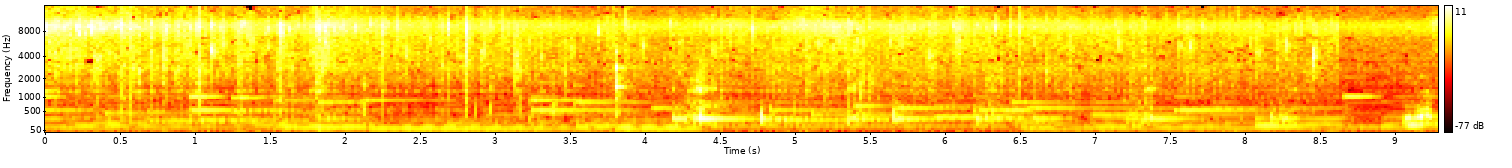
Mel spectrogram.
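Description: Chopped ginger and garlic frying in hot coconut oil in a wok. The sizzle and spatter start suddenly as the pieces hit the oil, with many small pops, while a wooden spatula stirs them.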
